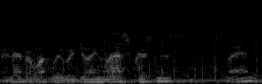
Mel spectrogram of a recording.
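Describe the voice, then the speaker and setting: An actor playing an earnest, sociable American army lieutenant in a 1940s radio drama. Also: male voice, medium pitch, brisk, natural voice. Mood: warm, reflective. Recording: very noisy, dull old radio recording.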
